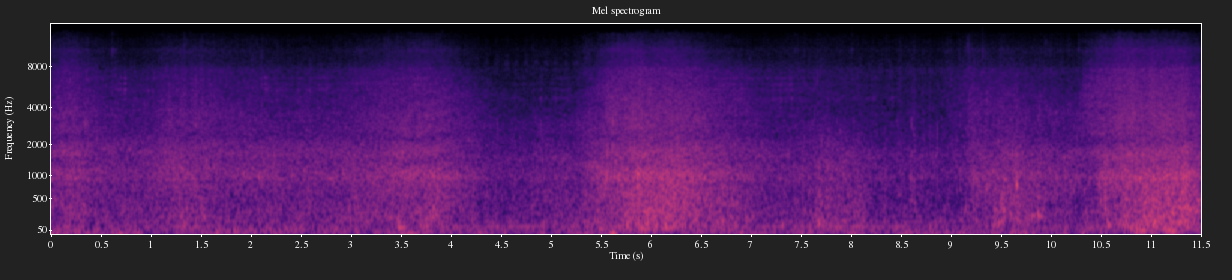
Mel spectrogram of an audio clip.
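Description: Small surf waves breaking and washing up a sandy beach, swelling and easing in slow surges, loudest about six seconds in and again near the end, with wind rumbling on the microphone.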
